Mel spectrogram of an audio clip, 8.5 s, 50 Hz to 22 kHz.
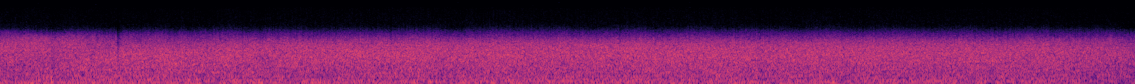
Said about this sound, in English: Now let's go from 880 up to 890 and then back to 880. Listen for that hiss that we heard on WOR's signal.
